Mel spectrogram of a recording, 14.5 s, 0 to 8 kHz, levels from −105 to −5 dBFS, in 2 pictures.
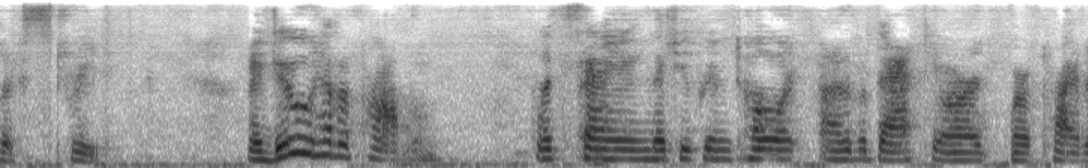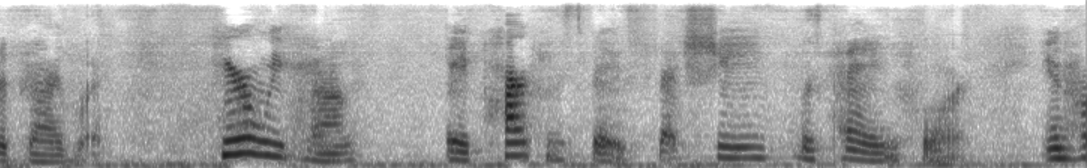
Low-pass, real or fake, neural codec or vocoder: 7.2 kHz; fake; codec, 44.1 kHz, 2.6 kbps, DAC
